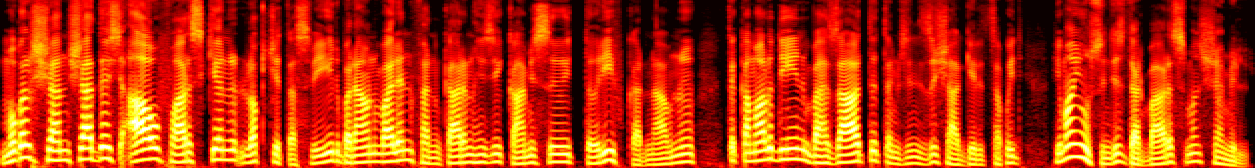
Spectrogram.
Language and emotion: Kashmiri, neutral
